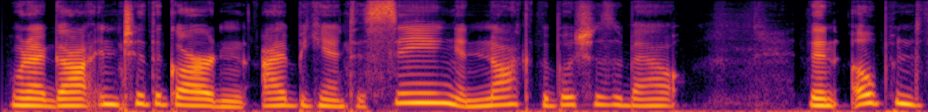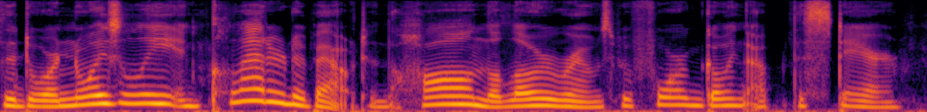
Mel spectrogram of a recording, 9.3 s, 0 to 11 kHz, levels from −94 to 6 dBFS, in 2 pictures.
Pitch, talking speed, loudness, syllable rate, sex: 210 Hz, 225 wpm, -16 LUFS, 6.0 syllables/s, female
